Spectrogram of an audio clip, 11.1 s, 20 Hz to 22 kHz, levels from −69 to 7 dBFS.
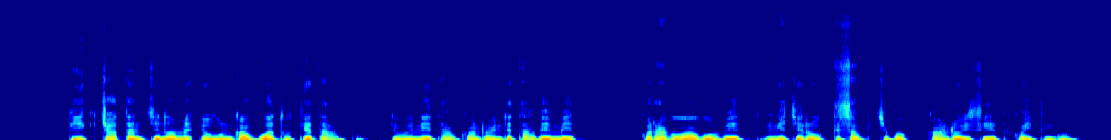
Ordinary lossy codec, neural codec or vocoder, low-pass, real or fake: none; none; 19.8 kHz; real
